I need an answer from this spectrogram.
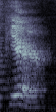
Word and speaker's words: Pierre: player one the name of this south dakota state capitol isn't pronounced like a french name but like a synonym for doc what is pierre player one well done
